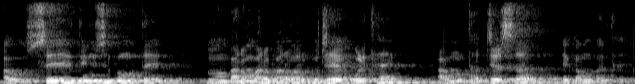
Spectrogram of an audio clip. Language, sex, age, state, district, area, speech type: Odia, male, 30-45, Odisha, Khordha, rural, spontaneous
